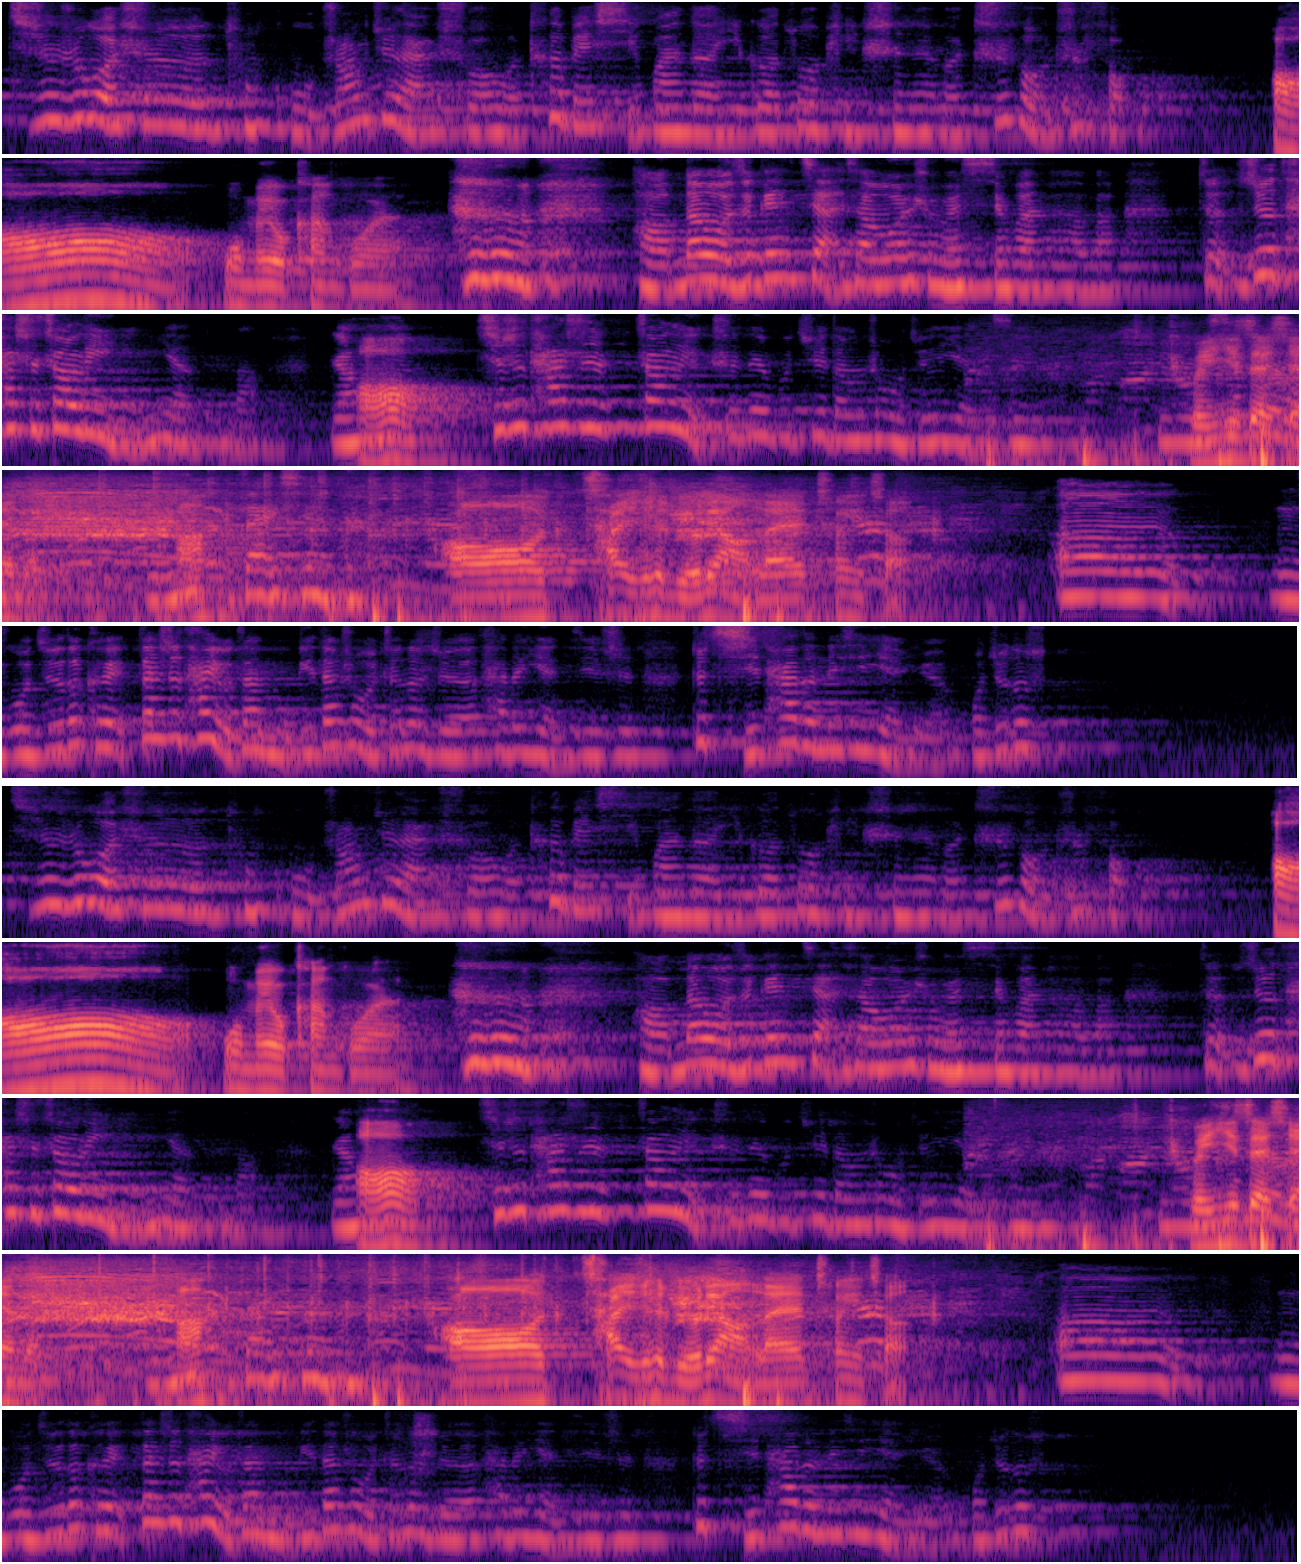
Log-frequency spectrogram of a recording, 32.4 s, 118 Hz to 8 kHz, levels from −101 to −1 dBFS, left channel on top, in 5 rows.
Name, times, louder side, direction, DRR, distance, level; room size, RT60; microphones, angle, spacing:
voice 1, 0.1-5.7 8.7-14.3 14.6-15.1 15.4-18.3 18.8-19.8 20.2-21.4 21.7-21.8 24.7-25.4 25.8-31.2, left 2 dB, 75° left, 4 dB, 2.4 m, -44 dB
voice 2, 6.4-8.5 14.8-15.1 18.9-19.7 20.3-20.5 21.7-24.0, right 4 dB, 80° right, 11 dB, 1.2 m, -32 dB
sound 1, 17.8-24.1, right 4 dB, 35° right, 0.9 m, -37 dB
27.0 x 25.0 x 8.3 m, 1.3 s
head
